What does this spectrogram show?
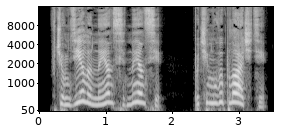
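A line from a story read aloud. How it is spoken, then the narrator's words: Exclaimed. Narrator (Russian): воскликнула она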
